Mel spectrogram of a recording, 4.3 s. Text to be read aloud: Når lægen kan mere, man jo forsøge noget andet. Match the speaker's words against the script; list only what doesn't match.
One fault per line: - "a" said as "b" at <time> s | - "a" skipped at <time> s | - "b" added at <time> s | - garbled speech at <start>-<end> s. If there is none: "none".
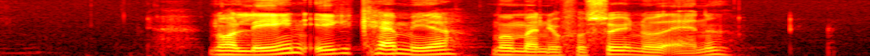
- "ikke" added at 1.5 s
- "må" added at 2.5 s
